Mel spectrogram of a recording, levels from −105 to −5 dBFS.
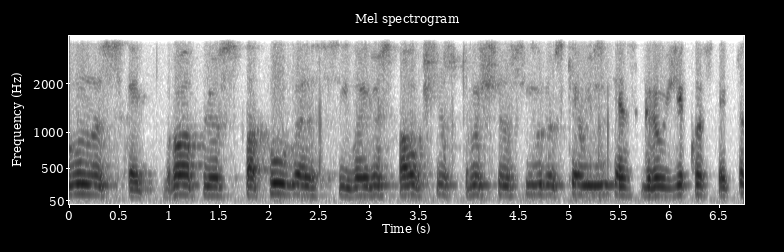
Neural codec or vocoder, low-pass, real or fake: none; 3.6 kHz; real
